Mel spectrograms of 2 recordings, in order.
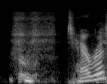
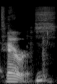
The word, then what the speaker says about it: Terrace: Terrace. No N. There Terrace? is no N in his name. It is Like- Terrace Marshall. Like the thing that Juliet walked onto in Romeo and Juliet?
